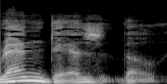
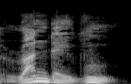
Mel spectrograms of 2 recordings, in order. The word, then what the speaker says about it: rendezvous: 啊这个时候不能念成 rendezvous。那不是因为不是英文是 rendezvous, 哎就是一个场地 the place, 那就聚会的地方啊就是聚会的地方什么地方呢 du, 这是法文也就等于中文的英文的 of high life, 就是高级生活圈的聚会的地方。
